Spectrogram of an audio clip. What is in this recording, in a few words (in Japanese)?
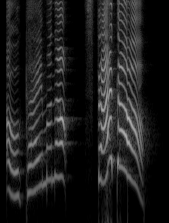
お買い物！スタート！, 妹系 ぶりっ子 元気な子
